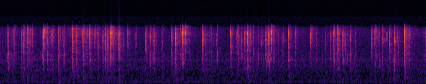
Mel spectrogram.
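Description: Faint computer keyboard typing: quick runs of keystrokes broken by a couple of short pauses.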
